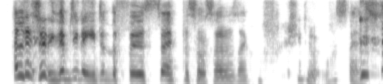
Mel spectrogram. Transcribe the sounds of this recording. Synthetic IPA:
ʔəlɪtəɹl̩ˠiðɨ̃mdɨneɪdɪd̪̚ðəfɜˑstɛpɪsoʊd̥soʊaɪwʌzlaɪk̚wɔkʰʃidəɪ̰ʔwʌtsðɪt

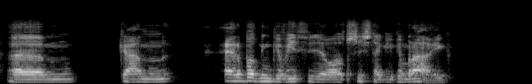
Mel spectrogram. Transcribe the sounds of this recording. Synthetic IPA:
əːm | ɡ̥an | ɛrbɔdninɡəvejθɨɔsɪsnɛɡiɡəmraːjɡ̥

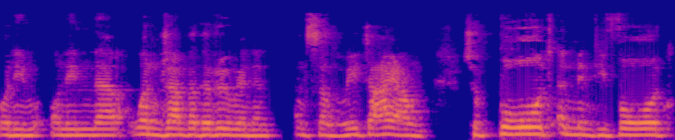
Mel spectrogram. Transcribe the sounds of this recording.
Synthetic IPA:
ɔninɔninəwəndrambəðəɾɨwɪnənənsəlˠwidajawn | soːb̥oːdənmɪ̃ndivoːd̥

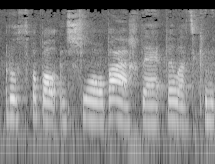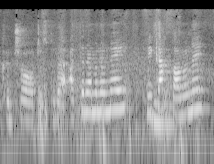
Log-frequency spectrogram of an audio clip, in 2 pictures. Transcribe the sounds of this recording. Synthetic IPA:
rʊθb̥ɔbɔlˠə̰nslˠoːbaːχd̥ɛːvɛlˠatʰi̥kʰrəmikʰəntʰroːlˠd͡ʒəstb̥əðaʔa̰dənɛmanəneɨdiɡadalˠnəne

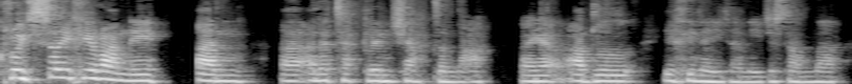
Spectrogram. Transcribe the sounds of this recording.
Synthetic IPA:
kʰrʊjsɔiχiːɾani | ən | əʔənətʰɛkʰlˠɪnt͡ʃʰatʰəna | maa̰dl̩ˠ | iχineɨd̥anid͡ʒəstamna

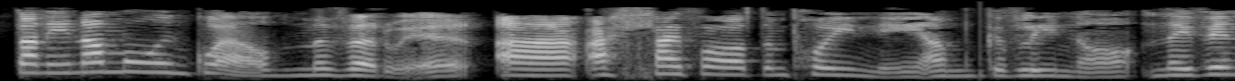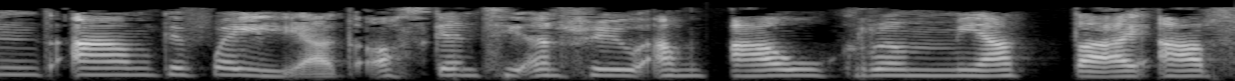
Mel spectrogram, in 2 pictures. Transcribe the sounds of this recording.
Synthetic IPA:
d̥aninamɔlˠənɡwɛ̰lˠdməvəɾwɪɾaaɬajvoːdənpʰʊjniamɡəvlˠɪnɔnejvɪndamɡəvwejlˠja̰dɔ̰sɡ̥ɛntʰiənr̥ɪwa̰mawɡrəmjadajʔar

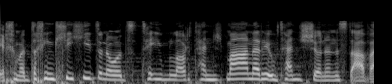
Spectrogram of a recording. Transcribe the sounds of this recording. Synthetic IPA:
χəmadaχiːnɬihiːdənoːd̥tʰejmlˠɔrtʰɛnʃmaːnaɾɪwtʰɛnʃʊnənəsta̰vɛ̰

